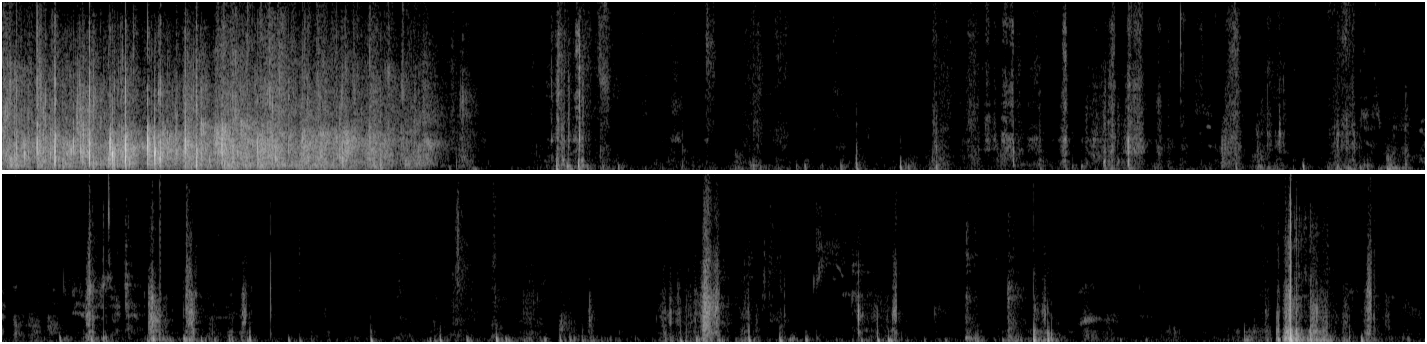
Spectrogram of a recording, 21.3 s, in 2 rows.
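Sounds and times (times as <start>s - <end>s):
audience applause: 0.0s - 3.4s.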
